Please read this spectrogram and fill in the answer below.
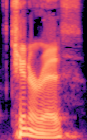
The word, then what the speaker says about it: Kinnereth: which is, or a Kinnereth, really. The sound is like kind of somewhere between the two if you try to pronounce it with a, you know, like a Hebrew accent.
